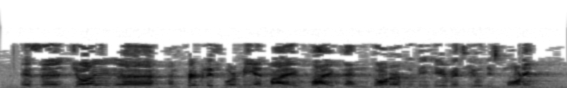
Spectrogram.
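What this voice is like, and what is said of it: Surinamese-accented English. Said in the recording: “I come from South America, Suriname ... My accent is still different than yours.”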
